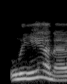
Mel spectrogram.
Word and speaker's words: Leeanna: And then yeah, I've asked my mom this because it's Leanna, it's spelled exactly like you say it. But I think because there's three vowels in a row, it's Leeanna. So like people have an aversion to three vowels being together.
